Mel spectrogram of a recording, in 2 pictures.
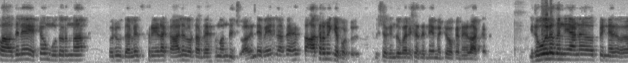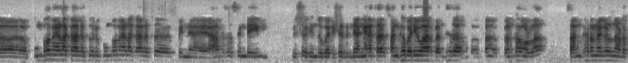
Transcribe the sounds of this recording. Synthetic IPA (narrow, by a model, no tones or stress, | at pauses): ɐpːoɐðile̞eːtːɐʋumːuðuɾunːɐ | oɾud̪eɭist̪riːjuɽe̞kaːlɐt̪oʈːeɐd̪ːeːɦɐmbɐnd̪ʱit͡ɕːuɐ̰ðinde̞pe̞ːɾilɐd̪ːe̞ːɦɐaːkrɐmikʲːɐpːeʈːu | ʋiɕwɐɦind̪upɐɾikʂɐt̪ːinde̞jumːɐtːuʋokːɐene̞ːða̰ːkːɐɭ | iðubo̞ːlet̪ɐnːe̞jaːɳɨpinːe̞kumbʱɐme̞ːɭɐkaːlɐt̪ːɨo̞ɾukumbʱɐme̞ːɭɐkaːlɐt̪ːɨpinːeaːrɐsesinde̞jum | ʋiɕwɐɦind̪upɐɾikʂɐt̪ːindeɐŋːɐne̞t̪ɐsɐŋkʰɐpɐɾiʋaːrbend̪ʱiðɐbend̪ʱɐmuɭːɐ | sɐŋɡʱɐɽɐnɐɣɐɭnɐɽɐt̪ː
